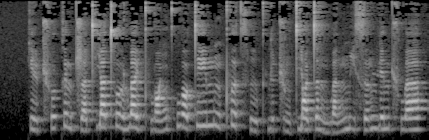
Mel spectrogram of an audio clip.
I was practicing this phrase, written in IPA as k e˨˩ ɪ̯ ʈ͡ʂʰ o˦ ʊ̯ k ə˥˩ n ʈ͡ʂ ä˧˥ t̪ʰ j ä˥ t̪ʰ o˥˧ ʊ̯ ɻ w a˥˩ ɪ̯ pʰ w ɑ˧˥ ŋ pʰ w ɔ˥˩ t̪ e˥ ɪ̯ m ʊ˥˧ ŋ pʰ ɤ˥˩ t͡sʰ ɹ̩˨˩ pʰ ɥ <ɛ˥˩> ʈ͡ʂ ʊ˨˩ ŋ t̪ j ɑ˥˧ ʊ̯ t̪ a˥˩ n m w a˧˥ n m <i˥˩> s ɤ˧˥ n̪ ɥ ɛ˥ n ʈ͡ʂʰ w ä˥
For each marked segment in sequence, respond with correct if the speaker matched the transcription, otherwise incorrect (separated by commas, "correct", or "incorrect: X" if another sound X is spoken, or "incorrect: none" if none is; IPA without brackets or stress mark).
incorrect: ɛ˦, correct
